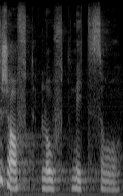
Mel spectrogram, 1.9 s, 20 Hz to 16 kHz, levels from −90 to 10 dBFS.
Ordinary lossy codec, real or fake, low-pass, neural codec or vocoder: Opus, 64 kbps; real; 14.4 kHz; none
